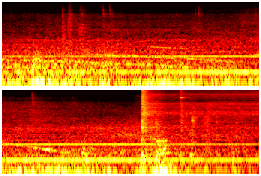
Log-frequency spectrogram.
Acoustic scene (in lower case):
bus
